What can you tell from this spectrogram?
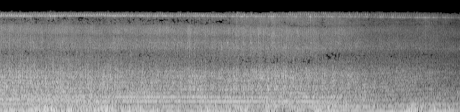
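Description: Helicopter flying low overhead, its rotor and engine running steadily and slowly getting quieter over the last few seconds as it moves away.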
